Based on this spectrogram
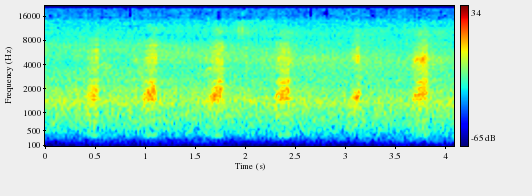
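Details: On a riverbank before sunset on 11 December 2020, an eastern spot-billed duck feeding alongside sparrows gives six short, nasal quacks, about one every two-thirds of a second, over a steady background hiss.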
